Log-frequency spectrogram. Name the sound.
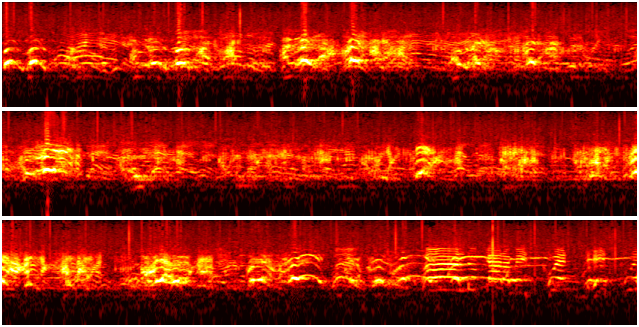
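dogs barking and yipping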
